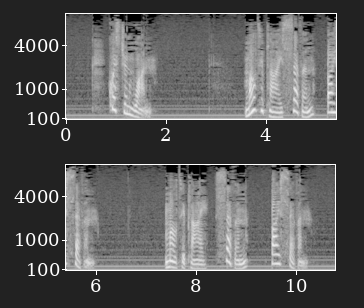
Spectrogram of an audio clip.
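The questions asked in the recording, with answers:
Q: Multiply 7 by 7.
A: 49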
